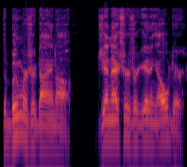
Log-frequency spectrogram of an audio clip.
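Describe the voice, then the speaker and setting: A man's voice: lowish voice, measured pace, darkish tone, no room sound. A man in his fifties giving blunt, folksy commentary, now and then swearing. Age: 50s. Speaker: commentator reacting to a hearing. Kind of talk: casual commentary over a clip.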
